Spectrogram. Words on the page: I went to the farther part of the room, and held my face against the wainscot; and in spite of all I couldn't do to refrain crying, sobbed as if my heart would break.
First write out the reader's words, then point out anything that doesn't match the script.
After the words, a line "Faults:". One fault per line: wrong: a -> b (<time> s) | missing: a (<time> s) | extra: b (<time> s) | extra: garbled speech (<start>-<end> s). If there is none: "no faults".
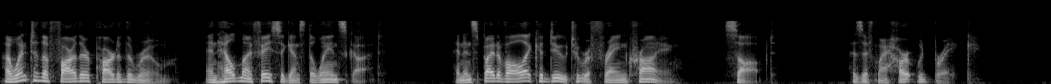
I went to the farther part of the room, and held my face against the wainscot; and in spite of all I could do to refrain crying, sobbed as if my heart would break.
Faults:
wrong: couldn't -> could (5.3 s)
